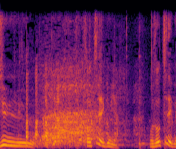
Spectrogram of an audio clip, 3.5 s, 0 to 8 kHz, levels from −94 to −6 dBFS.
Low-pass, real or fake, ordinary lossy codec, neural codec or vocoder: 7.2 kHz; real; none; none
